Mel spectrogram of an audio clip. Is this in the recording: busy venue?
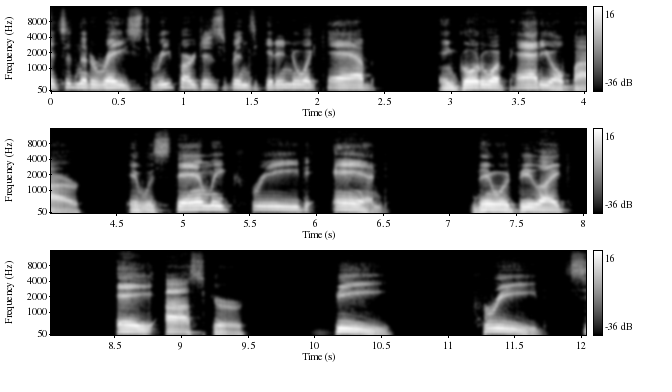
no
